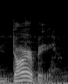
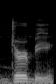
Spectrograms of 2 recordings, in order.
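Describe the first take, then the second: First: The first vowel sounds like 'ar' in 'car'. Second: The first vowel sounds like 'er' in 'her'. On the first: "in the U K they pronounce Derby Darby" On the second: "I'm pronouncing it Derby because that's how I would have pronounced it"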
